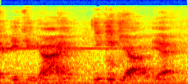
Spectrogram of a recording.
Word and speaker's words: ikigai: Ikigai.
